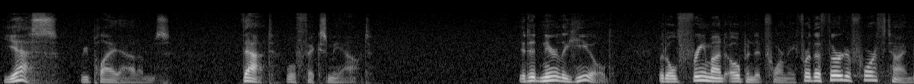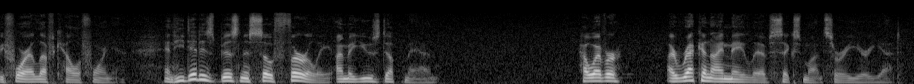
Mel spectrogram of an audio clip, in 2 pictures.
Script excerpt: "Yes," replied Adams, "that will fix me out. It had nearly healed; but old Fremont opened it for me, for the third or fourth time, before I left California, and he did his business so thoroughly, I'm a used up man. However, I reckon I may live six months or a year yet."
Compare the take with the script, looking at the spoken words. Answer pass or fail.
pass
